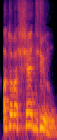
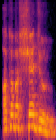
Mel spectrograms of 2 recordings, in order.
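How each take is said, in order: The two takes are said the same way.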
